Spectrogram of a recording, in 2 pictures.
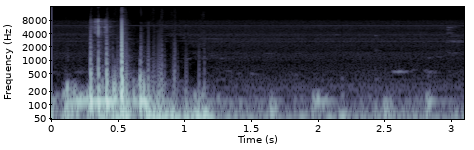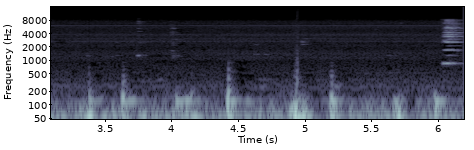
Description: Auscultation of heart sounds in atrial fibrillation recorded using a homemade technique with a customized funnel-microphone setup.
